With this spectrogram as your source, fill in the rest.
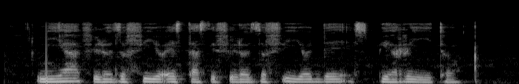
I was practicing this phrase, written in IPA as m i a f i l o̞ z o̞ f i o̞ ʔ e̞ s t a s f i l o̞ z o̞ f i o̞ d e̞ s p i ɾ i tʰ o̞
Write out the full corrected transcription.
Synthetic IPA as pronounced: m i a f i l o̞ z o̞ f i o̞ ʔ e̞ s t a s f i l o̞ z o̞ f i o̞ d e̞ s p i ɾ i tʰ o̞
